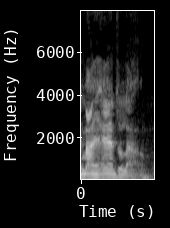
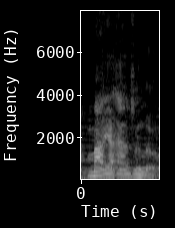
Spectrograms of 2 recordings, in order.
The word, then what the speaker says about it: Maya Angelou: But you know, the hood, we say Maya Angelou. But it's actually pronounced Maya Angelou.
